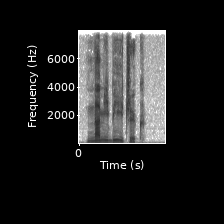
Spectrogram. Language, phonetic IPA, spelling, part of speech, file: Polish, [ˌnãmʲiˈbʲijt͡ʃɨk], Namibijczyk, noun, Pl-Namibijczyk.ogg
